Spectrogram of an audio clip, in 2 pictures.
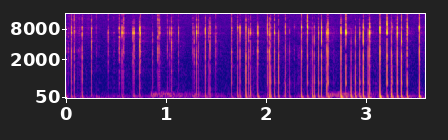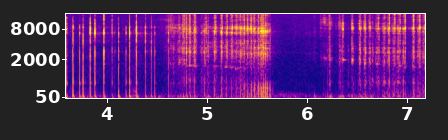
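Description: Fingernails scratch and flick along the teeth of a solid wooden hair comb, with a dark wood handle and light wood teeth, held close to the mic. Rapid, dry ticking clicks run into a denser, brighter scrape that builds and then cuts off. Softer, sparser flicks follow.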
